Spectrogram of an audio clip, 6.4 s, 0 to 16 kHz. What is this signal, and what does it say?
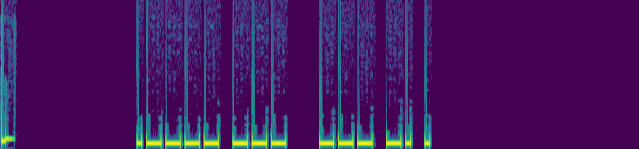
Morse code, heard as a keyed tone, about 25 wpm, 700 Hz. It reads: 1O ONE
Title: Winter Field Day Exchanges 25wpm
